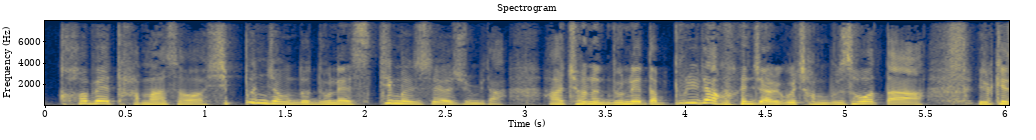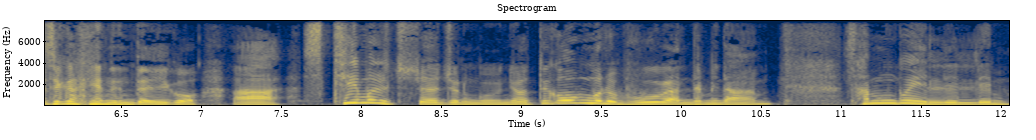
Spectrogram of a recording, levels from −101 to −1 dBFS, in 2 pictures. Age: 40-59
